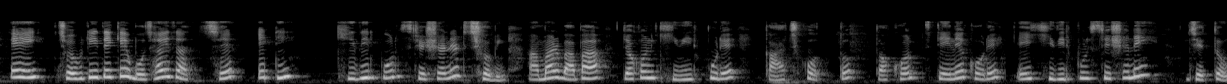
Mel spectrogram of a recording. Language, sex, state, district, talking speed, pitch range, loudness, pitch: Bengali, female, West Bengal, Kolkata, 110 wpm, 255-325 Hz, -23 LUFS, 285 Hz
